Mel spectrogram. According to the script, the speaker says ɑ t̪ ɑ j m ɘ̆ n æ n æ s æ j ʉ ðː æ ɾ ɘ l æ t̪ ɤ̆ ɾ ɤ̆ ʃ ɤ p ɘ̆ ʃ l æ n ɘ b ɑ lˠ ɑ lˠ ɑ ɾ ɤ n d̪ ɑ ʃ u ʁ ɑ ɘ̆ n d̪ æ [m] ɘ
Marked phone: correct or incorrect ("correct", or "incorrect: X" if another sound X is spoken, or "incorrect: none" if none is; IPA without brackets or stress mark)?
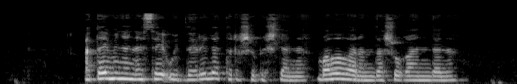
incorrect: n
